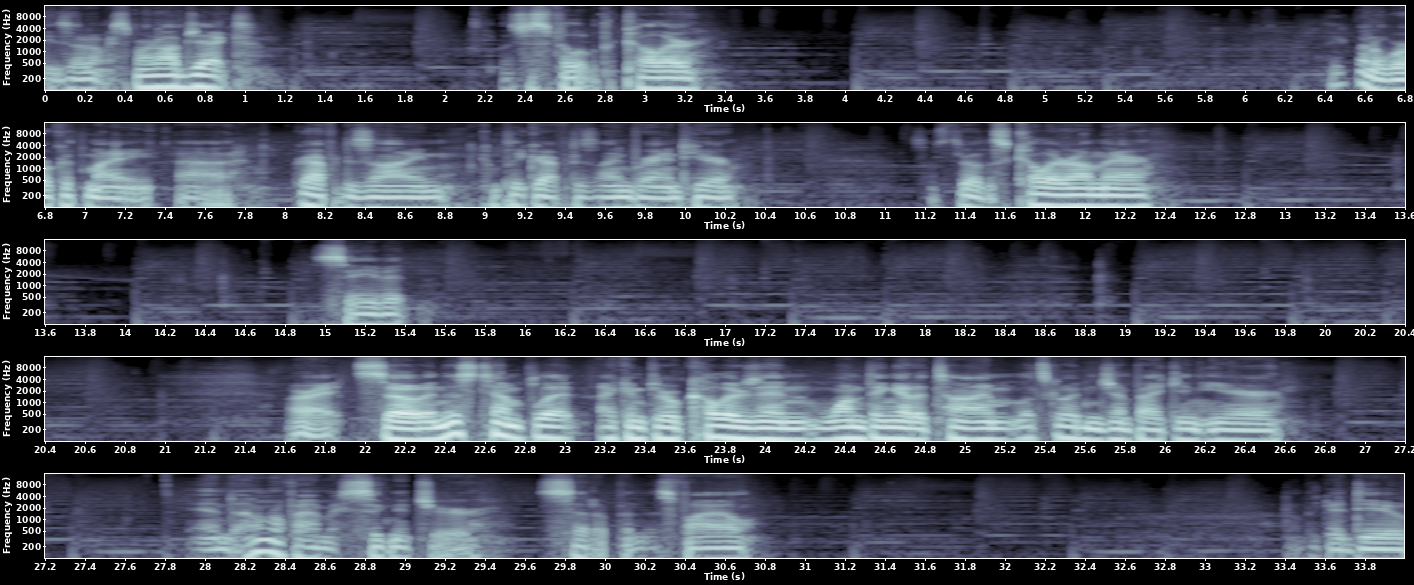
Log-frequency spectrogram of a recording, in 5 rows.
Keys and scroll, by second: 12.9 alt+BackSpace, 13.1 v, 14.8 super+s, 17.9 space, 18.4 space, 18.6 space, 18.9 space.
